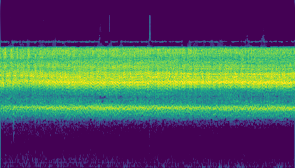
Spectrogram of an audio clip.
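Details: Cicada singing as a constant, piercing electric-sounding buzz, even in loudness and pitch throughout, with nothing else heard.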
